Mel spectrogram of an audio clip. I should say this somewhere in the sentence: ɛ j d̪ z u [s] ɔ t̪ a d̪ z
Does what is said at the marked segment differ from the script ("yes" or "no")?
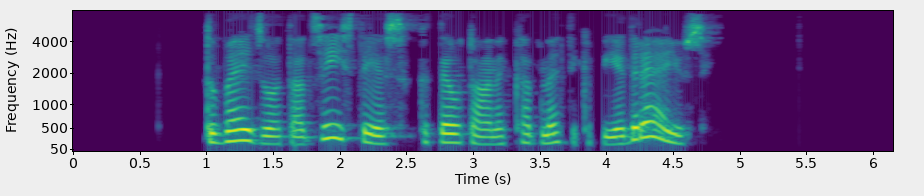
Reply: yes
